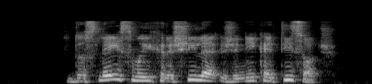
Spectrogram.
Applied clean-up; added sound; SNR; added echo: none; none; none; none.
